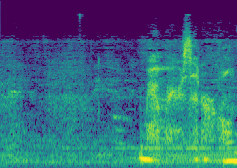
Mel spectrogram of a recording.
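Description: Quiet room tone, then about one and a half seconds in a person speaks softly, close to a whisper.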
